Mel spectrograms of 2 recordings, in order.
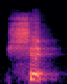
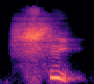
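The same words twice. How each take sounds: First: Shit 的元音读短; 对比示范 shit 的短音 i; 短元音. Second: Sheet 的元音拉长; 对比示范 sheet 的长音“一”; 长元音. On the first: (shit 读短音) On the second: (sheet 读长音) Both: Shown as a demonstration. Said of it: "注意长短音不一样".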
